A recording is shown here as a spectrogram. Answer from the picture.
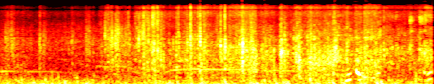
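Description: Skis scraping and hissing over hard, slushy snow, loudest from about a second in. A few bird calls are heard faintly near the end.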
